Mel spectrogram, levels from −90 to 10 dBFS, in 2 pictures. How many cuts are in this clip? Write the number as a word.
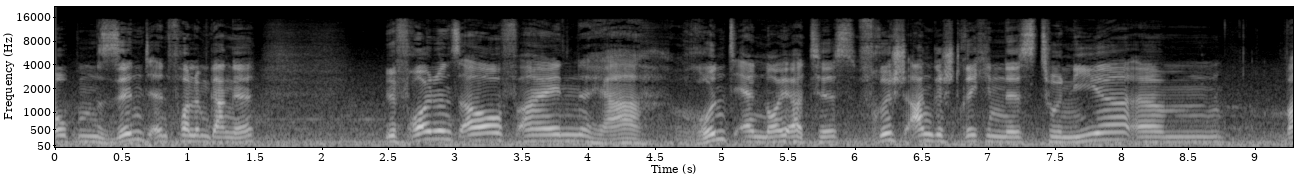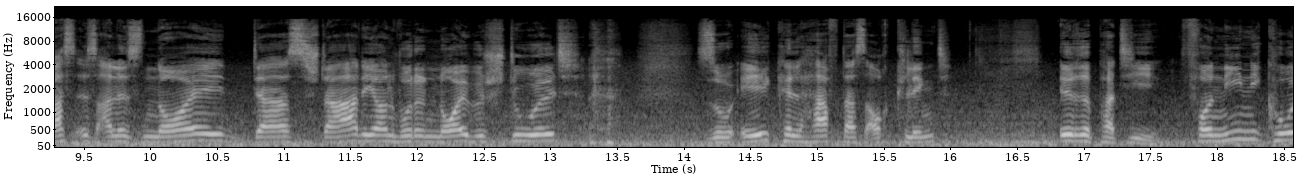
one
